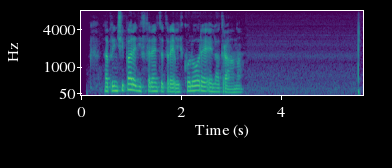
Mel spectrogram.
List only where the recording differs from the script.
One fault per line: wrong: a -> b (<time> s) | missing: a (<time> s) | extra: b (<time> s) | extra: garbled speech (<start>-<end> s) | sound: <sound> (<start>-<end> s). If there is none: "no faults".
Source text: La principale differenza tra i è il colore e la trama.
no faults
